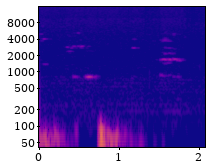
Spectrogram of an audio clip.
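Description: Near silence, with a few faint low thumps about a second apart.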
